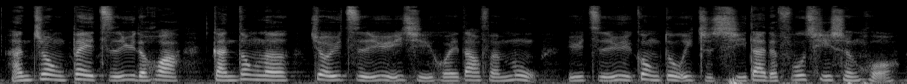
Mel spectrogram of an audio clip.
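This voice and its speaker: A woman's voice: mid-range voice, steady tone, a little slow, hardly any pauses. A woman with a Taiwanese Mandarin accent reading scripted narration for an amateur radio drama. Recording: background music under the voice.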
